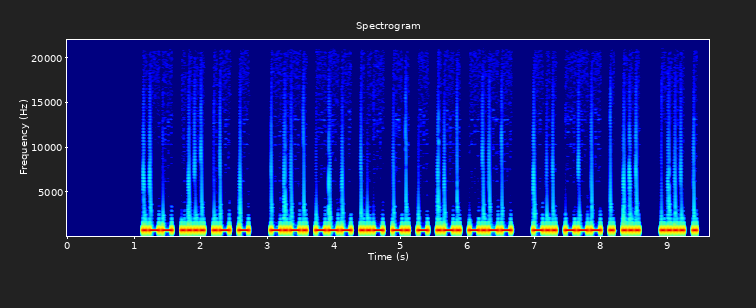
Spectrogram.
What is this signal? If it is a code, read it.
Morse code, heard as a keyed tone, about 25 wpm, 700 Hz. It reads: WHAT COUNTRY DOES HE
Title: Sentences from Top 300 Words and Abbreviations 25wpm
